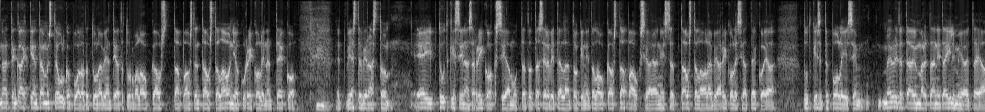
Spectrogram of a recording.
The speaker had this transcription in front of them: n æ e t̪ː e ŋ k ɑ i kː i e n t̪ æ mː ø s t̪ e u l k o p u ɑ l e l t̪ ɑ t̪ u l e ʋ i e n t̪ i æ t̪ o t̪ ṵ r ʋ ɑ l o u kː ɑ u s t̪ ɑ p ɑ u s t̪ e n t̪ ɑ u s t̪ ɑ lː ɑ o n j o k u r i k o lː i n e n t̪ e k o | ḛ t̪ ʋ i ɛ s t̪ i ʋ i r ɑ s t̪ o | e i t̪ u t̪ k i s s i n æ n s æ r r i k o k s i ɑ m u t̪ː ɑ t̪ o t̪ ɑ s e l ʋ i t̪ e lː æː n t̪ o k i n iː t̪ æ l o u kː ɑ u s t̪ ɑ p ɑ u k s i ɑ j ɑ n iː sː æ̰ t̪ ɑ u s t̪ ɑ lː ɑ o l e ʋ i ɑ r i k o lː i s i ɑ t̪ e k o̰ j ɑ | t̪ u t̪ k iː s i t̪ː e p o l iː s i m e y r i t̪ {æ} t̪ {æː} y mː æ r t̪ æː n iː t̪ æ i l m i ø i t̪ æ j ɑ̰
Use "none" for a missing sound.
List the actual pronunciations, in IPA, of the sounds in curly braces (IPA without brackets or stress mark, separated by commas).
e, æː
